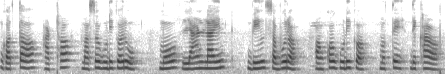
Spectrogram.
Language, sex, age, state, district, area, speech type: Odia, female, 45-60, Odisha, Jajpur, rural, read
